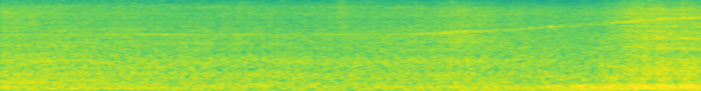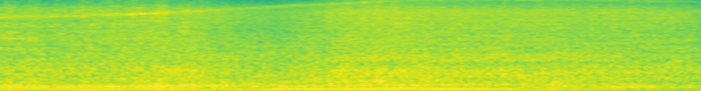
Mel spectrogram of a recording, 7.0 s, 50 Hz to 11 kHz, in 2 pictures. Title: GAL WVL464 Rocking it's Exhaust Leak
